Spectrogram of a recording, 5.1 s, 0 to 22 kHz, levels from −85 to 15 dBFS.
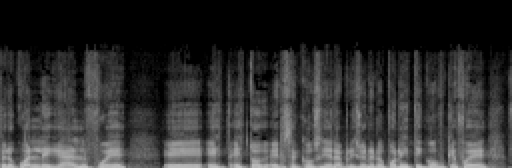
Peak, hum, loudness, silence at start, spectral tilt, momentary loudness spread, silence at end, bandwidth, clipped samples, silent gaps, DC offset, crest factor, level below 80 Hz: -6 dBFS; none; -16 LUFS; 0 s; -6 dB/octave; 3 LU; 0 s; 16 kHz; under 0.1%; none; under 0.1%; 10 dB; -36 dBFS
